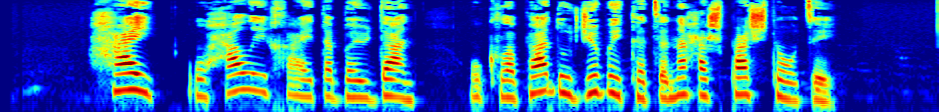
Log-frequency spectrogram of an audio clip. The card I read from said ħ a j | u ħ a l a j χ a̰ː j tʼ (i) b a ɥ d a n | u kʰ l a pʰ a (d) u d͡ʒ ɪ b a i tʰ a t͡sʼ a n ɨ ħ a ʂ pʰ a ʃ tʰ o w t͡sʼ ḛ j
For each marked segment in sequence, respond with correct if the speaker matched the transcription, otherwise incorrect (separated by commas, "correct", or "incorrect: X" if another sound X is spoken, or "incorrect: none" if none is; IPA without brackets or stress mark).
incorrect: a, correct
